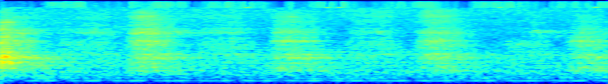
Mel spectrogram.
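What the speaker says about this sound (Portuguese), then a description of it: "eu vou pedir para você fazer uma respiração mais ofegante" Fast, heavy panting breaths repeat in a steady rhythm for several seconds, close and fairly loud, as a person deliberately breathes rapidly in an anxiety hyperventilation exercise.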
